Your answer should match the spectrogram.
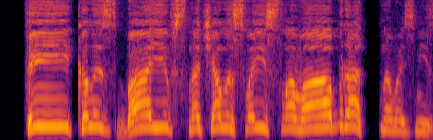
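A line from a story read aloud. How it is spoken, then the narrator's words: Shrill shout. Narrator (Russian): закричала она пронзительным голосом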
